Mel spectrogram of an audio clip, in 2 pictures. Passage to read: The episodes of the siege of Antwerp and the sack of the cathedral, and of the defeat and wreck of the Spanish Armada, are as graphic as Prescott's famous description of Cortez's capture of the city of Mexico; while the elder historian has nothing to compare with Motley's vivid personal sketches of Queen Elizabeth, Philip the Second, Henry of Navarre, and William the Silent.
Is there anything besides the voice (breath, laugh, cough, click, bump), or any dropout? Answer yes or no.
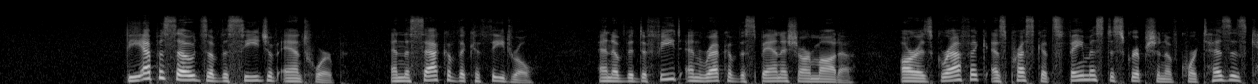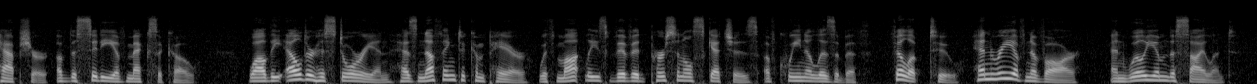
no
